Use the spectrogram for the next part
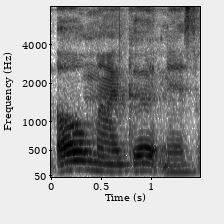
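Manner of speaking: normal talking voice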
